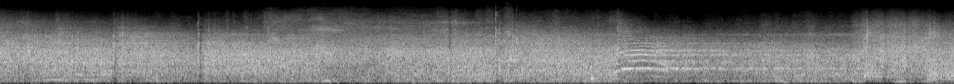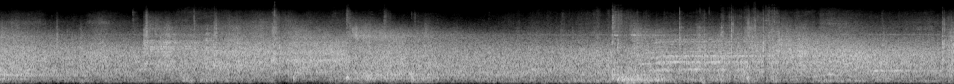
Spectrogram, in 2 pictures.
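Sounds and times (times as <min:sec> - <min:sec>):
skate blades scraping ice: 0:02.6 - 0:06.3.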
